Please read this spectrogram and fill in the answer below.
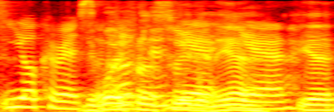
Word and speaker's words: Gyökeres: I don't know how to pronounce it. Oh, Gyökeres. Gyökeres.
